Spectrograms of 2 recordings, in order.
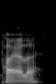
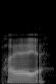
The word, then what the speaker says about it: paella: similar to Uncle Ben's I said Pilar I meant Paia that's how you say it yeah yeah now these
